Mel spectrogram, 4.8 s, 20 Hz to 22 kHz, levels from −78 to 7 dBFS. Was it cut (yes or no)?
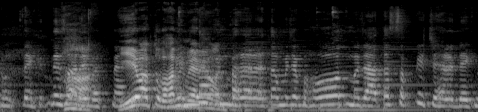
no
